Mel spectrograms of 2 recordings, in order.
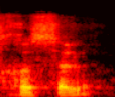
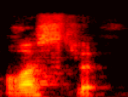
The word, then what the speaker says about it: Rustls: Dans, dans, le papier, il y a marqué Pronounced Russell. Russell.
